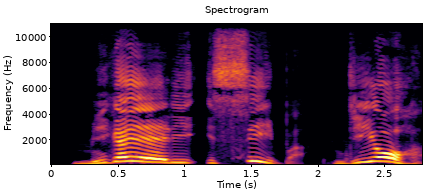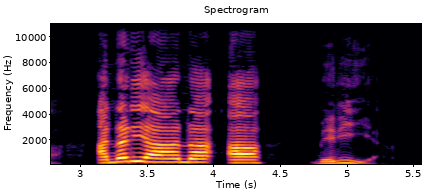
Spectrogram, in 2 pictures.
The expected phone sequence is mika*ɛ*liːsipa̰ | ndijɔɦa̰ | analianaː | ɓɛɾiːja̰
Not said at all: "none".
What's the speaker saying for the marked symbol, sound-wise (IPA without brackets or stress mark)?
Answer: ɛ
